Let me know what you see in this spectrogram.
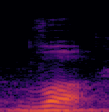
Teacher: व का उच्चारण स्थान होता है दंतोष्ठ, दंत भी और ओष्ठ भी, दंतोष्ठ भी।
